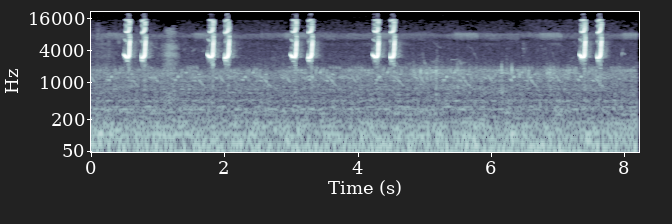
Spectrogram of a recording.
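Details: Rain quail call used to attract quail for trapping: crisp high double notes, each pair sharp and clipped, repeated about every second, over a steady low background hiss.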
